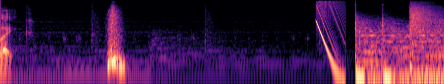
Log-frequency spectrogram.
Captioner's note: laser beeping; screen whooshing; lively music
